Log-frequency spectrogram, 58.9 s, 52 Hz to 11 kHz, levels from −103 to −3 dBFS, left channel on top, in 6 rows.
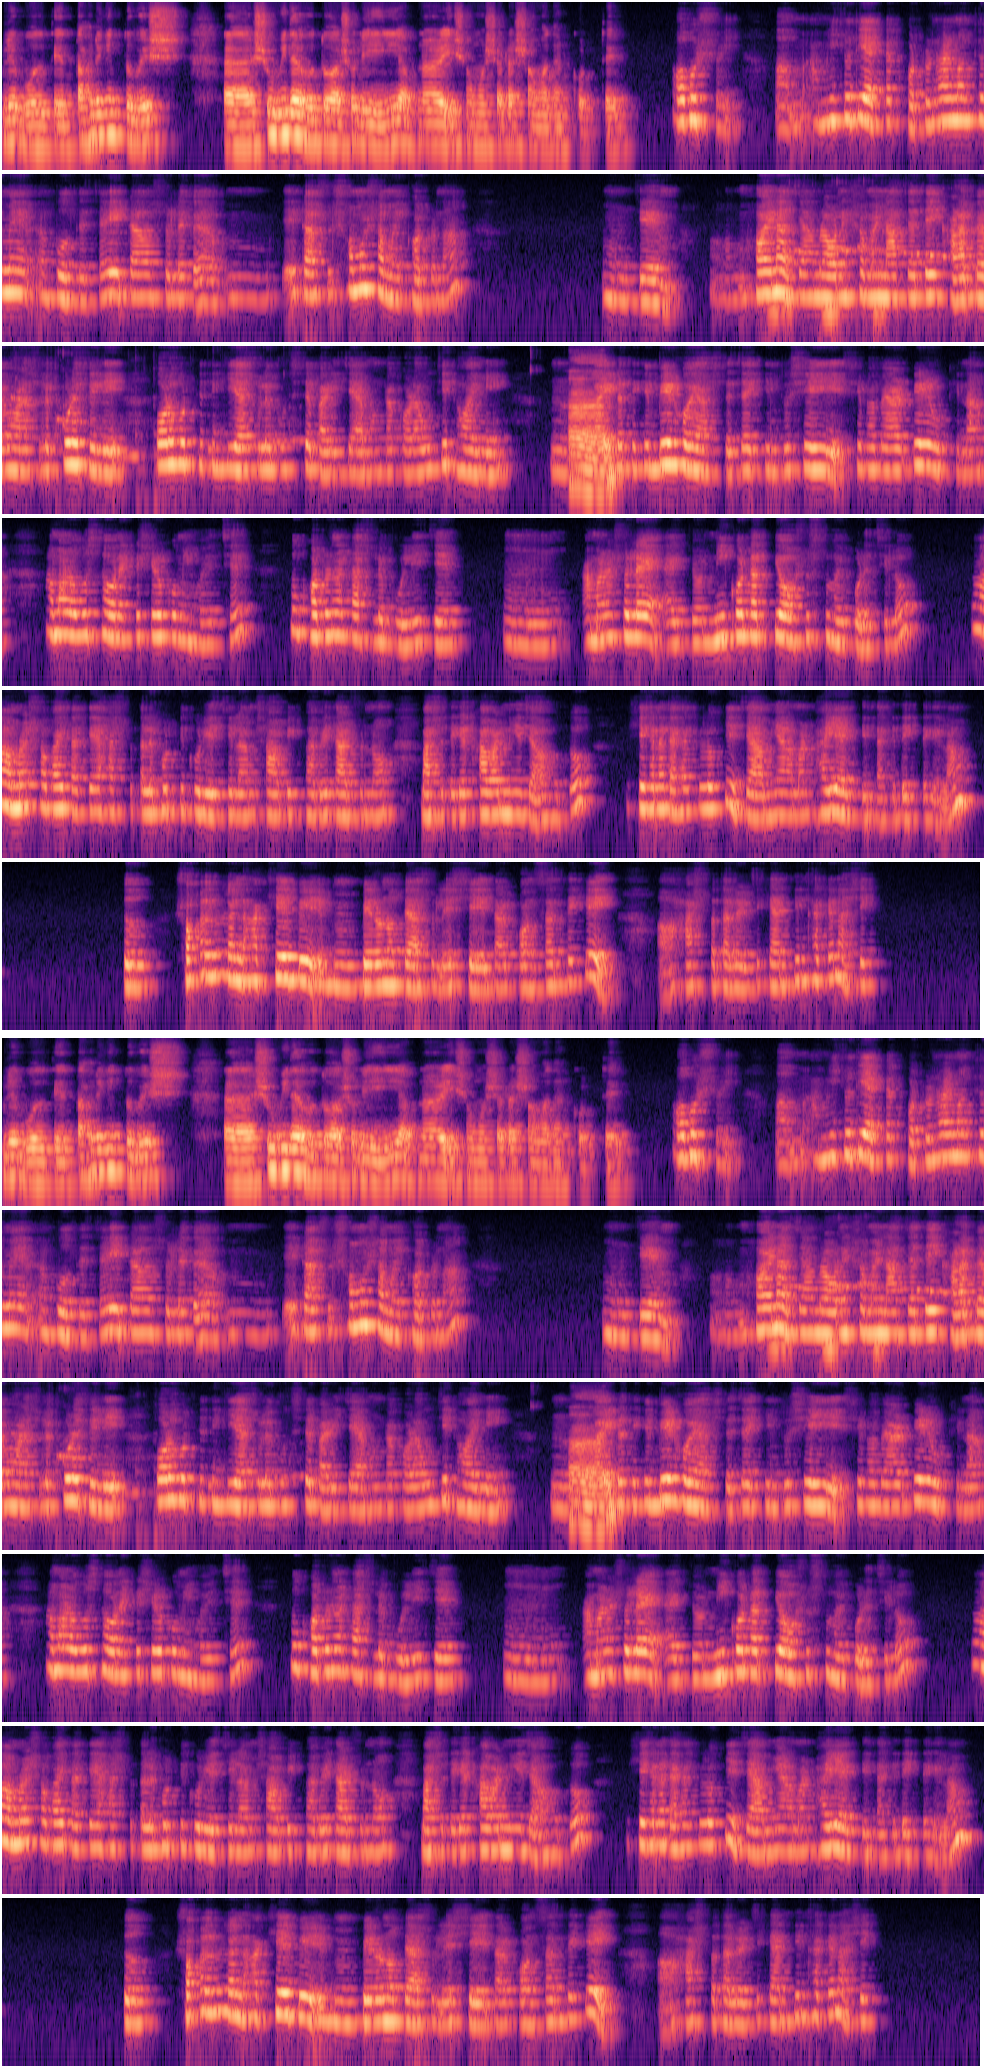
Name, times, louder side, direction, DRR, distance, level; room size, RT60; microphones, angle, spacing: voice 1, 0.0-5.7 6.0-6.2 25.3-25.8, left 1 dB, 90° left, 6 dB, 3.2 m, -23 dB
voice 2, 6.7-7.3 7.7-14.4 15.8-16.5 16.9-20.8 21.2-24.6 25.1-25.8 26.1-29.4 29.9-31.9 32.3-34.0 34.5-38.5 39.2-45.1 45.6-48.9 50.3-50.6 50.9-55.2 55.7-57.8, left 1 dB, 20° left, 4 dB, 1.8 m, -25 dB
sound 1, 17.4-22.7, left 1 dB, 65° left, 3.4 m, -40 dB
16.5 x 10.0 x 2.2 m, 0.25 s
head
